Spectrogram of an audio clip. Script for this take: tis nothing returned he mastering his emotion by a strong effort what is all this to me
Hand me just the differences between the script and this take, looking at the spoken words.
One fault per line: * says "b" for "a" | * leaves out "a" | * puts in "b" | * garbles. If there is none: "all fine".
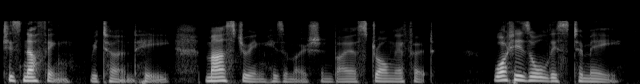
all fine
